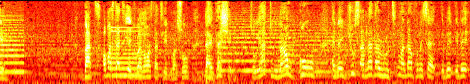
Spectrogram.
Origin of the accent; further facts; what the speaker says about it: Ghana; I'm from Ghana.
